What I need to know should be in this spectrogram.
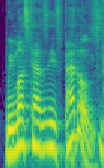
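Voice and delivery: put-on high-pitched, pleading German accent; hammed-up German customer, pitched well up. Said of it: "Sorry about the German accent".

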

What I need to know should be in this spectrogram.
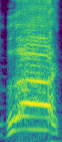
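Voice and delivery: loud, high mock battle cry; imitated charging yell. Imitating Ahmet charging in with a yell. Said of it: "diye koşarsa".

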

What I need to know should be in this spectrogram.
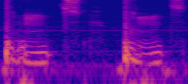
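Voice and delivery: soft beatboxed boom and hiss; beatbox hydraulic thumps by mouth; vocal bass drops. Pretend. Player fakes hydraulics in boots, beatboxing. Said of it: "epic hydraulics in my".

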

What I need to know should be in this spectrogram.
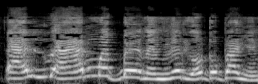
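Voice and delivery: loud escalating scolding; heated rant. Real, not acted. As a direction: tear into Yuri.

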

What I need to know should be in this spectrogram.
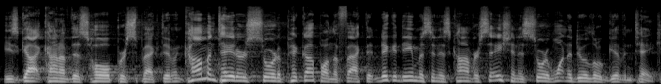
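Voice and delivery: ordinary delivery

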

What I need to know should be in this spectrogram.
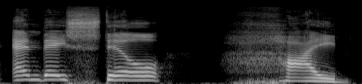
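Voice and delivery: painfully drawn out in disbelief; exasperated drawl. Real, not acted. Gamer ranting about teammates who still hide, exasperated and drawn out. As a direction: stretch each word out, exasperated.

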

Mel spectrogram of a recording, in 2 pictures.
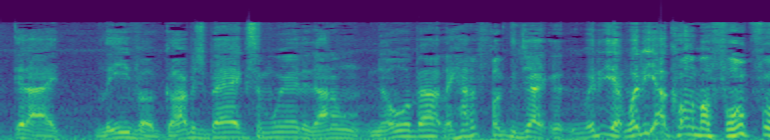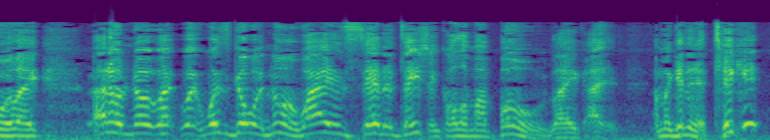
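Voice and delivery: rising into high, incredulous questioning; agitated bafflement. Retold or imitated. Puzzled man reacting to a sanitation call, agitated bafflement. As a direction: stammer through it, pitch climbing in disbelief.

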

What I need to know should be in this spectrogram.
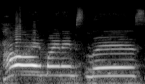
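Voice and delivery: put-on Liverpool accent. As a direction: sing out the name in a cheery Liverpool accent. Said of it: "and she's from Liverpool".

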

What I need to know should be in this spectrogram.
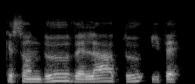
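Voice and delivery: "du", "de la", "du", "de" in French sounds; French partitive articles. Shown as a demonstration. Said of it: "artículos partitivos".

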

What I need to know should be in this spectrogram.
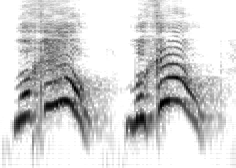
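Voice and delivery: high, loud alarm call; warning cry. Acted. Story animal calling out danger to the others. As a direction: shout a warning.

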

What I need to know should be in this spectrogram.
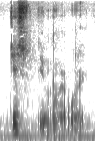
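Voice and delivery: normal talking voice

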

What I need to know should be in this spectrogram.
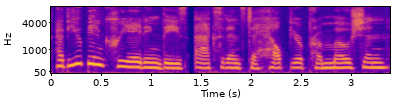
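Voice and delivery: ordinary delivery

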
